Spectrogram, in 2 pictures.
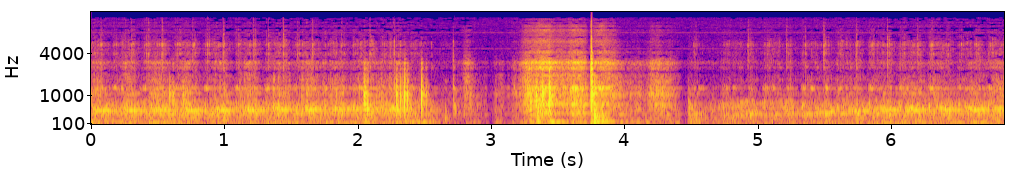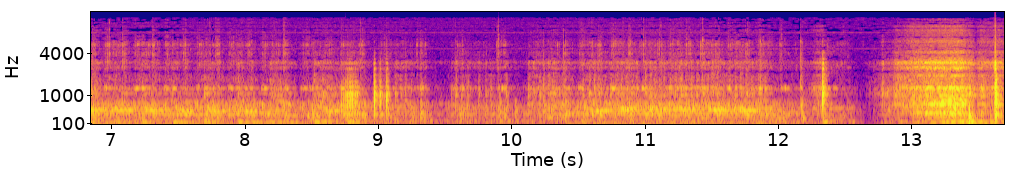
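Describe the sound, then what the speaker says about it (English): Sewing machine stitching a curved crotch seam on fabric pajama pants, a steady close motor whir with rattling needle action that pauses briefly a few times as the fabric is turned, no talking. "we're going to stitch around the curve, and so we're very carefully going to turn the fabric as we're stitching"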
